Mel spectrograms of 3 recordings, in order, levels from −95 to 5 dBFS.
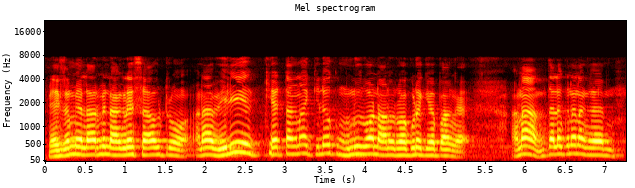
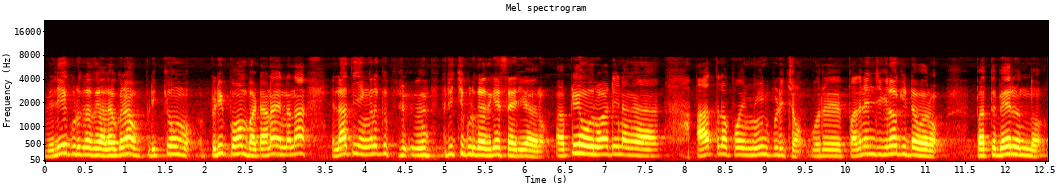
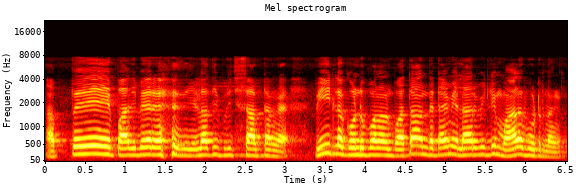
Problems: background sounds at intervals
